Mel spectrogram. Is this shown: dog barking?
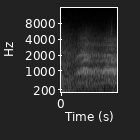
no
